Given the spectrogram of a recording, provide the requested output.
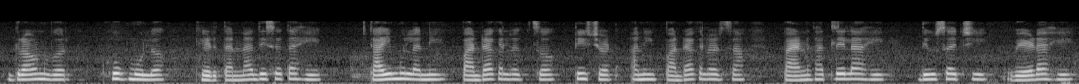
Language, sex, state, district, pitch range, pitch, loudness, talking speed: Marathi, female, Maharashtra, Aurangabad, 225-240 Hz, 230 Hz, -16 LUFS, 110 wpm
